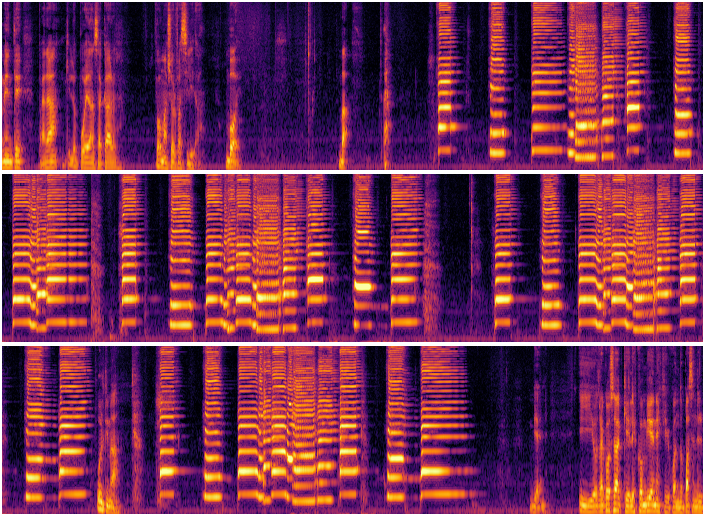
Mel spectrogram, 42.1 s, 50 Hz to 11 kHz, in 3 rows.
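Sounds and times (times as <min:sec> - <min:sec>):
harmonica playing blues: 0:08.5 - 0:22.8, 0:23.4 - 0:30.0, 0:30.6 - 0:38.1.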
